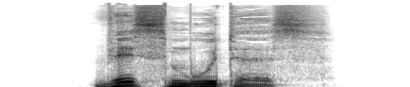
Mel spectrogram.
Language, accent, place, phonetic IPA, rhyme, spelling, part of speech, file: German, Germany, Berlin, [ˈvɪsmuːtəs], -ɪsmuːtəs, Wismutes, noun, De-Wismutes.ogg
- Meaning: genitive singular of Wismut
